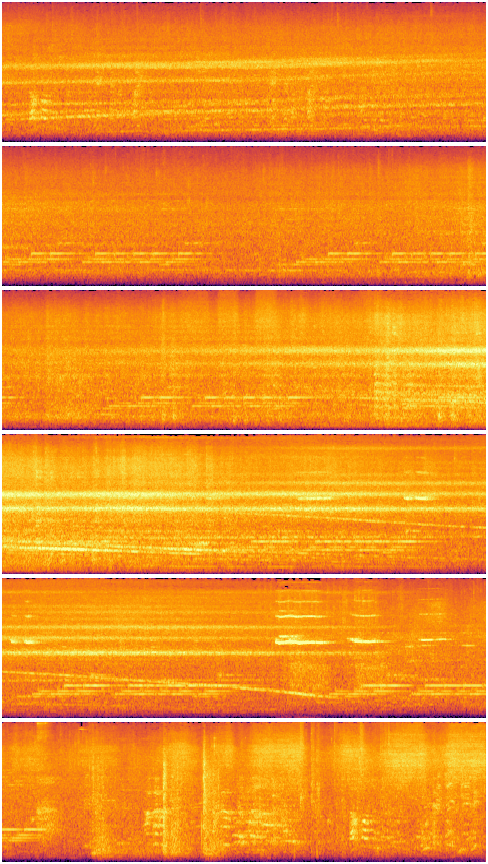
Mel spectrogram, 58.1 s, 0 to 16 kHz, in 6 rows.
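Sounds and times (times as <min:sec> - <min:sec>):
train wheels squealing on rails: 0:21.6 - 0:50.8.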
